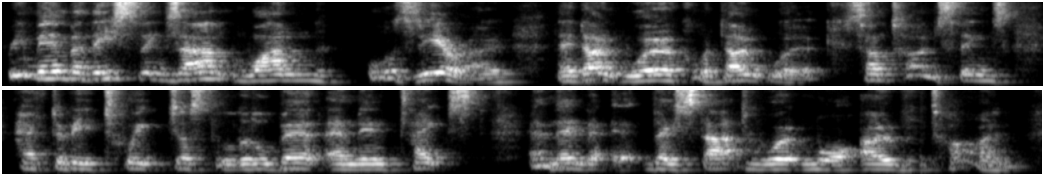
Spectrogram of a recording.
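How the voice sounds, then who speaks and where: A man's voice: fairly high pitch, normal speed, few pauses, darkish tone, reverberant. A man presenting in a webinar, explaining a support program with many fillers and restarts, losing his voice. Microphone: online video call.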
